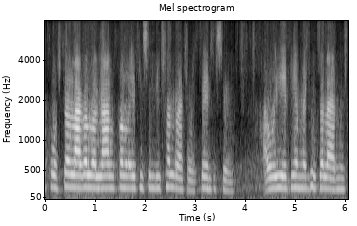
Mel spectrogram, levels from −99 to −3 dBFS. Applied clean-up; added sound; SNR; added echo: neural separator model SepFormer DNS4.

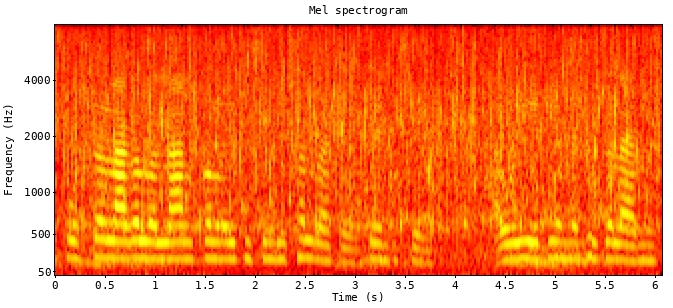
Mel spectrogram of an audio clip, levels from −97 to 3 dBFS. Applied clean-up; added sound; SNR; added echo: none; Stream; 3 dB; none.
